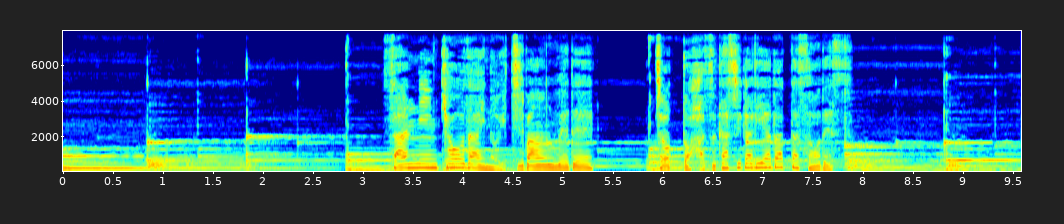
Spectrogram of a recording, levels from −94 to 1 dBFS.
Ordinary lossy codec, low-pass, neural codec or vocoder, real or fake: none; none; codec, 16 kHz, 16 kbps, FreqCodec, larger model; fake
